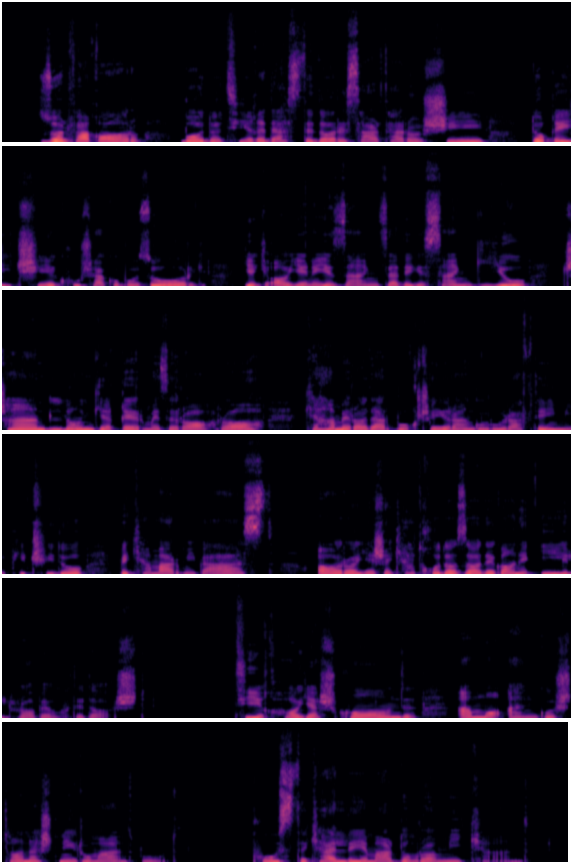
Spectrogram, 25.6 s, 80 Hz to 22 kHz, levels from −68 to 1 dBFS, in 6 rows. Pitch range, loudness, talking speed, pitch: 170-225 Hz, -34 LUFS, 135 wpm, 185 Hz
